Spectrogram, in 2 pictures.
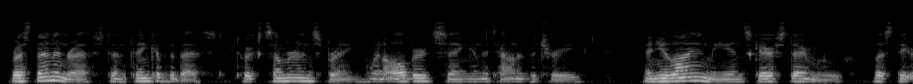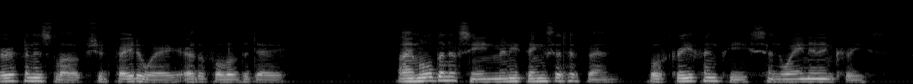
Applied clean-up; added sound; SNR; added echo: none; none; none; none.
